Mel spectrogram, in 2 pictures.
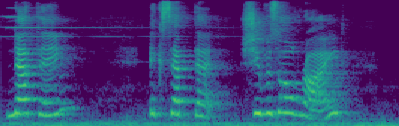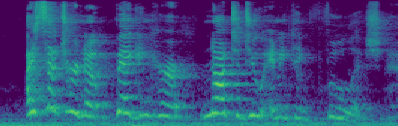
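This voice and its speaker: A woman's voice: very high voice, animated, normal speed, a bit bright. A woman playing a fretful, genteel young client in an old-style radio melodrama, hesitant, anxious and polite. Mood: distraught. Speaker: actor in a radio play. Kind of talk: 1940s radio melodrama acting. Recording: echoing room with faint noise.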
